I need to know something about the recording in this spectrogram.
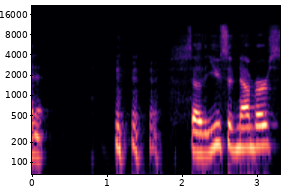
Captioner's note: laughs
